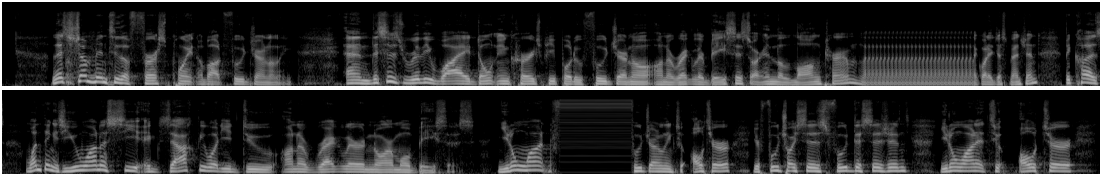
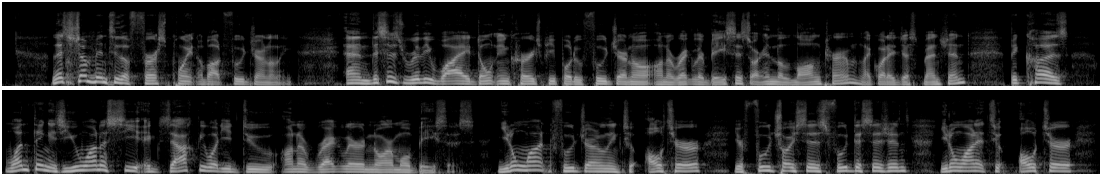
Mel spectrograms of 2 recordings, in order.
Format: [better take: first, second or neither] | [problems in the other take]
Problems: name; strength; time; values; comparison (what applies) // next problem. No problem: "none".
second | audio freezing; at 8.5 s for 1 s and at 17 s for 0.5 s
